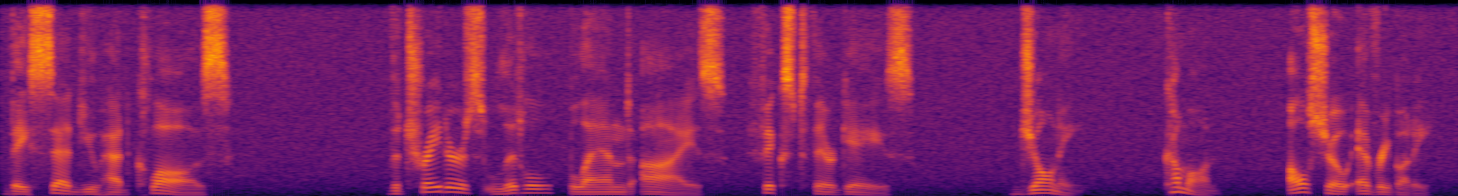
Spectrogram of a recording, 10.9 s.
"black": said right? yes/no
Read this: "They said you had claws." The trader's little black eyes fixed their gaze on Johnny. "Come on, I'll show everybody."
no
